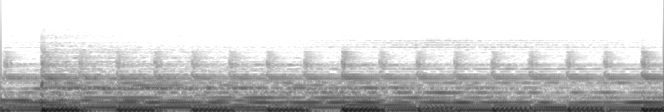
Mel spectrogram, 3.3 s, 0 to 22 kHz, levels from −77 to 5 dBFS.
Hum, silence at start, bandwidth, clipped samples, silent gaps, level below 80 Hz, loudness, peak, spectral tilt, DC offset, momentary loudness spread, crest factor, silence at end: none; 0 s; 3.4 kHz; under 0.1%; none; -20 dBFS; -16 LUFS; 0 dBFS; -11.5 dB/octave; under 0.1%; 4 LU; 14 dB; 0 s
